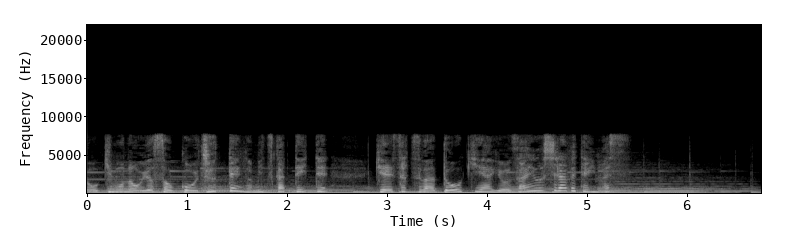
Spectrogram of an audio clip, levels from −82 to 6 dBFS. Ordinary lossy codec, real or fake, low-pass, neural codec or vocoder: none; real; none; none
